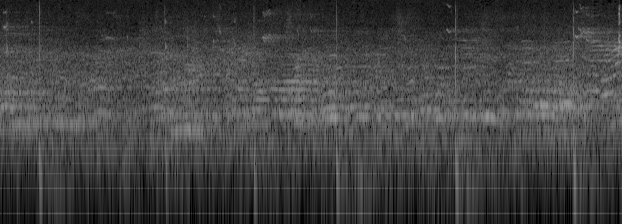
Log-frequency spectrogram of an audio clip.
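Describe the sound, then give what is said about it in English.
A basketball is dribbled on a court during a game, with a series of dull thumps at uneven intervals. The bounces sound under continuous talking and general arena noise. “Tavares in front of us with that left-handed dribble.”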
